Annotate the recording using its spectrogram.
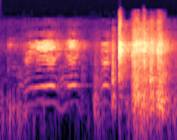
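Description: A short vocal cry with a wavering pitch, then about one and a half seconds in a loud, sudden bang-like burst that runs on to the end.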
